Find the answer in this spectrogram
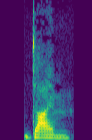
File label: "dime", english spelling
